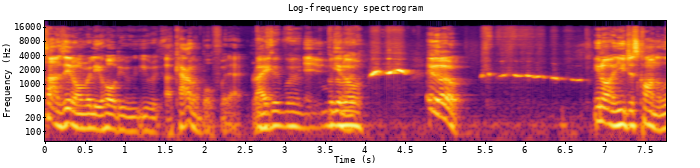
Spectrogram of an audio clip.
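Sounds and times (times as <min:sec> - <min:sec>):
speech: 0:00.0 - 0:05.6, 0:06.8 - 0:07.7
loud human whistle: 0:04.0 - 0:04.7, 0:05.4 - 0:06.8.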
